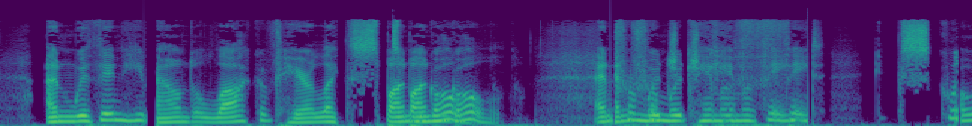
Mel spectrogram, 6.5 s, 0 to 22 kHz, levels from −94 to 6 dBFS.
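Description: A speech recording with two technical faults. Damaged data in a compressed stream disrupts the audio at 0.93–1.05 s, 4.04–4.11 s and 6.34–6.40 s. At each one the decoder misreads corrupted frames, loses sync and hunts for the next valid header. From 2.61 s to 5.38 s the speech is heard twice, making this a doubled audio track. A second full-band copy trails about 150 ms behind at roughly the same loudness. It starts and stops abruptly, with no decay tail and no room colouring, which rules out a real echo or reverberation. The likely cause is the same audio being captured again through a slower path, or an edit that left two misaligned copies layered together.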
